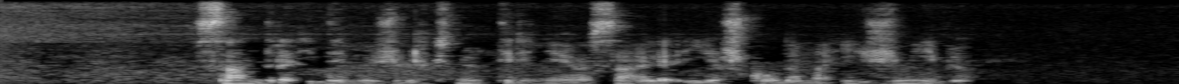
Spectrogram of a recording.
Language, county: Lithuanian, Vilnius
